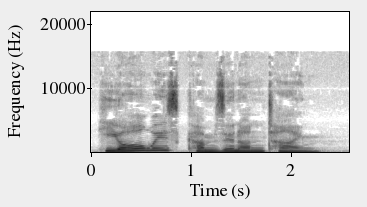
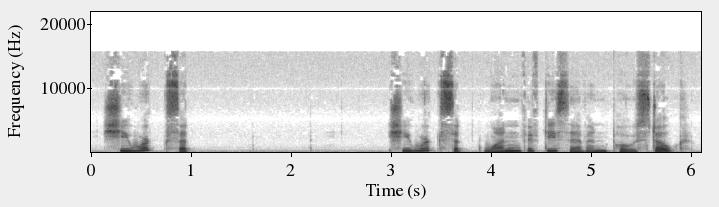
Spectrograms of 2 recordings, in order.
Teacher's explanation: If you have a very good ear, you might have noticed the difference in the final S of comes in and the final S of works at. The final S of comes in has voice. It sounds like z with voice. The final S of works at doesn't have voice. It's just s.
